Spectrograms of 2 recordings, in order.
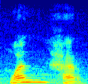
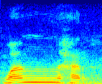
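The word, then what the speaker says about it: وَانْحَرْ: Wanhar suara nunnya jel jelas tidak boleh diidgamkan seperti wanghar ya. Itu tidak boleh. Lafaz kalimat suara wanghar itu adalah salah ya, tetapi harus dibaca wanhar ya.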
